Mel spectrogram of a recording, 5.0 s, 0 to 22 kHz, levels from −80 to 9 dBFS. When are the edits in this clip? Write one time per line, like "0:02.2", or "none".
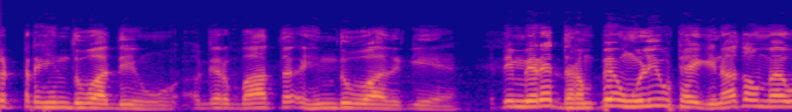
0:03.1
